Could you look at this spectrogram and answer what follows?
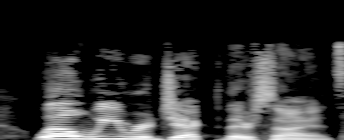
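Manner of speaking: ordinary talk, nothing marked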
